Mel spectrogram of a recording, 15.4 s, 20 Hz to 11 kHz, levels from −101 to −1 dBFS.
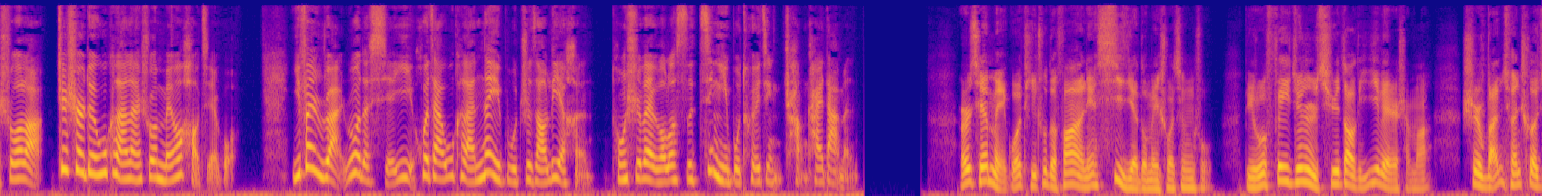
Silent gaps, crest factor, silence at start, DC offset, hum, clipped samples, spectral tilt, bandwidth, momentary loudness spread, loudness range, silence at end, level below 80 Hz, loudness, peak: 8.64-8.68 s, 9.15-9.21 s; 16 dB; 0 s; under 0.1%; none; under 0.1%; -5 dB/octave; 10.5 kHz; 11 LU; 4 LU; 0 s; -48 dBFS; -20 LUFS; -6 dBFS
